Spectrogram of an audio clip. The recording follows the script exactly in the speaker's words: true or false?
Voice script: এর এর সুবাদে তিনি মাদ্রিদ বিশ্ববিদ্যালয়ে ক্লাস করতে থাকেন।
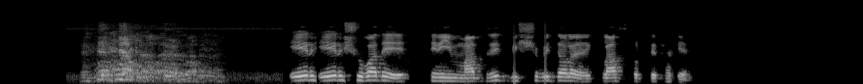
true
